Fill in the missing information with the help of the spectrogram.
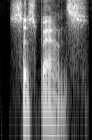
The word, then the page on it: suspense: American English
